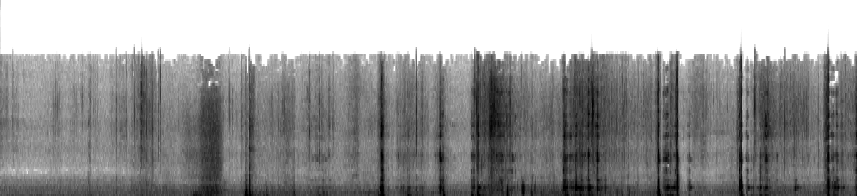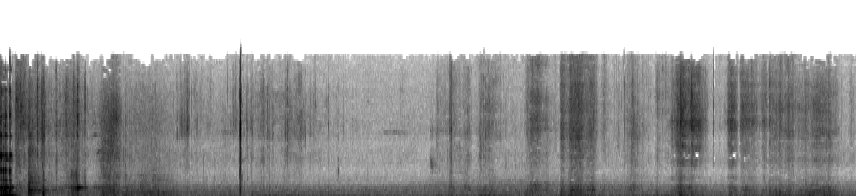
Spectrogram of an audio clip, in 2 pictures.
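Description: Loose earth and small stones being dug through and broken apart: crumbly scrapes and rustles with sharp clicks of pebbles, busiest in the first two thirds and then sparser.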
